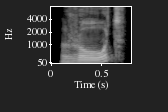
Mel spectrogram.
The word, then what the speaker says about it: Rot: But rot, that sounds to me is the word for red in German, but it sounds to me like the O sound in road in English.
